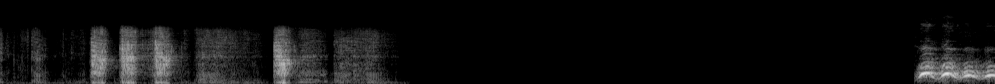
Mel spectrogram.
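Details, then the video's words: Pit bull barking: a loose run of about six sharp, harsh barks over four seconds, then silence, ending with a brief louder, lower bark-like burst. "///TERRFICK DOG/// SOUND PIT BULL AND OTHER DOGS ////"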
